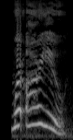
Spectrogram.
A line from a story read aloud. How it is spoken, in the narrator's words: he then shouted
